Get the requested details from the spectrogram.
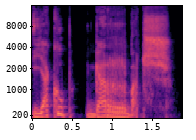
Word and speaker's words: Garbacz: Und Jakub Garbacz, das gerollte R, darf man nicht vergessen.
